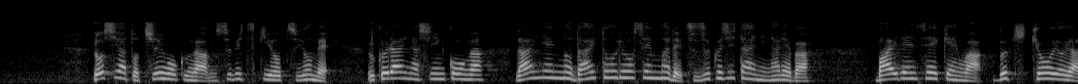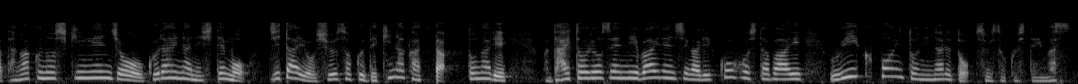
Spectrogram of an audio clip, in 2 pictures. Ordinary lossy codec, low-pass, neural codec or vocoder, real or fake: Opus, 32 kbps; 7.2 kHz; none; real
